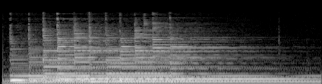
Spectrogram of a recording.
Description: guitar

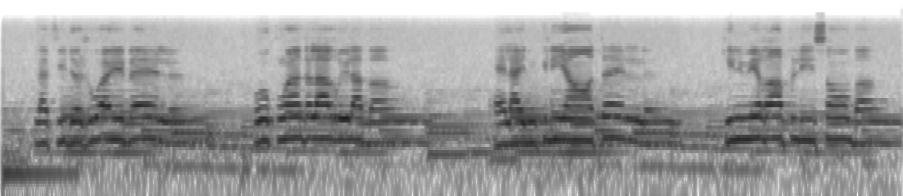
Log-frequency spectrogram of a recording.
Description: acordeon; El acordeonista

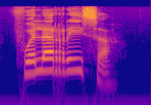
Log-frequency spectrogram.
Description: la risa; fue la risa

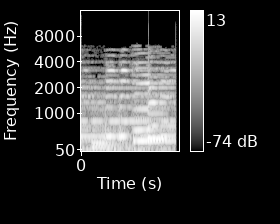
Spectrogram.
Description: violin

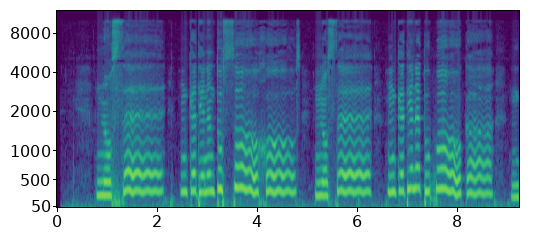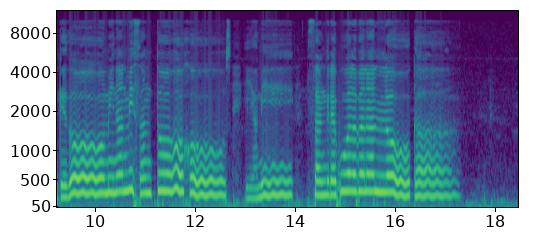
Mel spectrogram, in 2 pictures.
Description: Canto

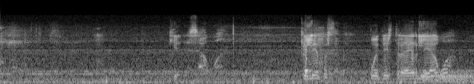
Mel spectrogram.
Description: agua

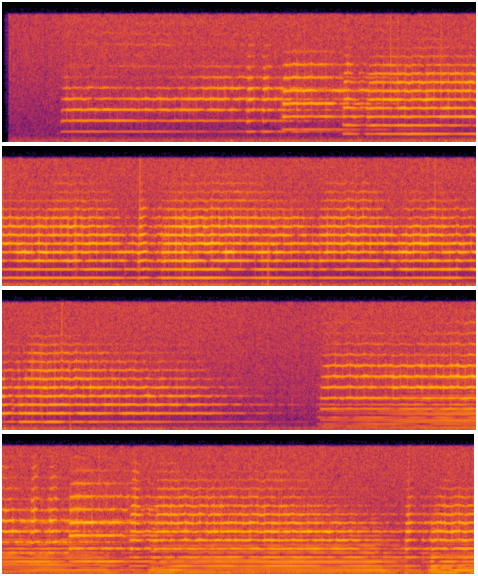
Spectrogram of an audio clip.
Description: himno deportivo; pumas

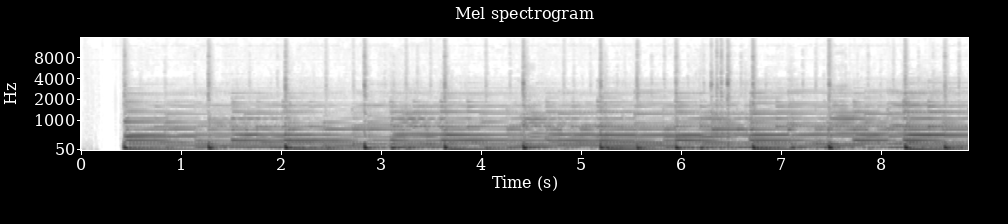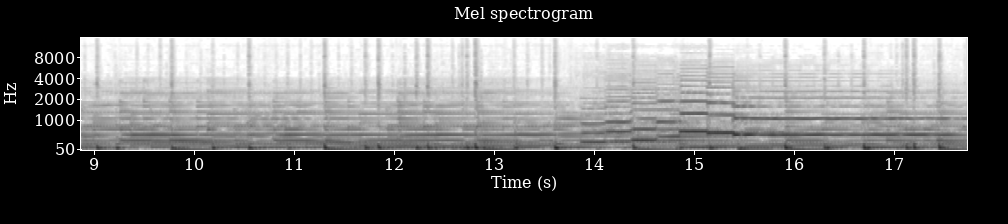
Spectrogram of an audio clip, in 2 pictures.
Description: tambores

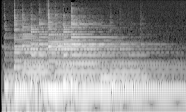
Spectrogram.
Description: guitar

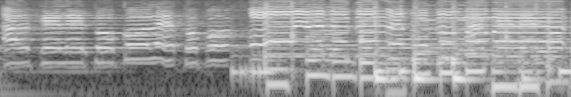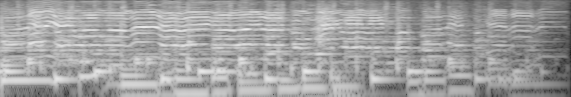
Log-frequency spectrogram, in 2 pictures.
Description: ritmo, tumbao

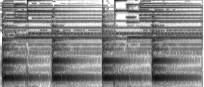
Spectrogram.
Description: bell

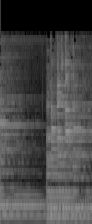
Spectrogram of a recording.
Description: guitar

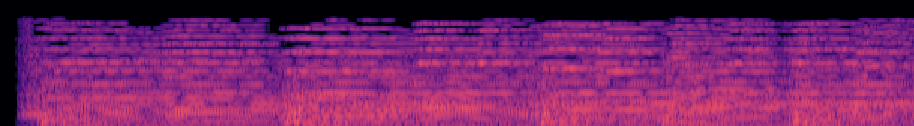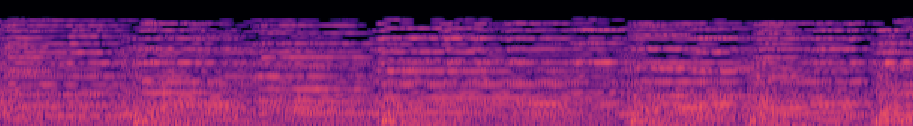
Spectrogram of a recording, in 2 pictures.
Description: marcha real espanola

